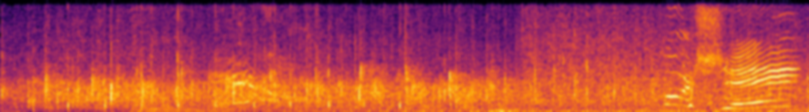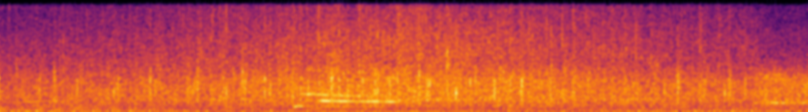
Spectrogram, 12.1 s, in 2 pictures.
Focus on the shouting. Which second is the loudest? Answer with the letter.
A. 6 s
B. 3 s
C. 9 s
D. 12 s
A.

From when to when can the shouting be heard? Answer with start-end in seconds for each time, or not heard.
1.6-2.4, 5.0-6.0, 8.2-9.1.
